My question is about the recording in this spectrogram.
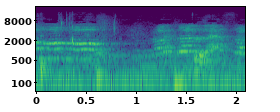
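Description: Young children's voices chattering, with music playing underneath.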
